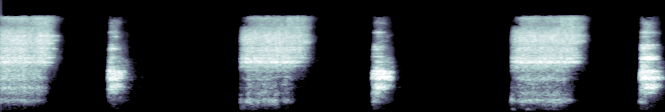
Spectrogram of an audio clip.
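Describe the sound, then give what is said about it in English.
Deep demonstration breaths for breathwork come in three even cycles, each a long, airy, noisy breath followed by a short sharp one, with brief gaps between. The breathing is loud and heard alone. “the breaths that we would use would have no pauses whatsoever. So they would look and feel like this.”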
